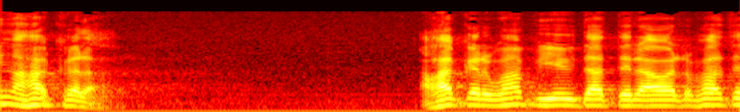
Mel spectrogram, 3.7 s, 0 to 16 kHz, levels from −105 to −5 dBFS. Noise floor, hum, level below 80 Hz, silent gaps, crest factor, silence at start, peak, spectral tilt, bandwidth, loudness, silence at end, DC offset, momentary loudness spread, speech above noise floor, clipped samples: -63 dBFS; none; -68 dBFS; none; 22 dB; 0 s; -4 dBFS; -5 dB/octave; 11.5 kHz; -24 LUFS; 0 s; 0.1%; 7 LU; 40 dB; under 0.1%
